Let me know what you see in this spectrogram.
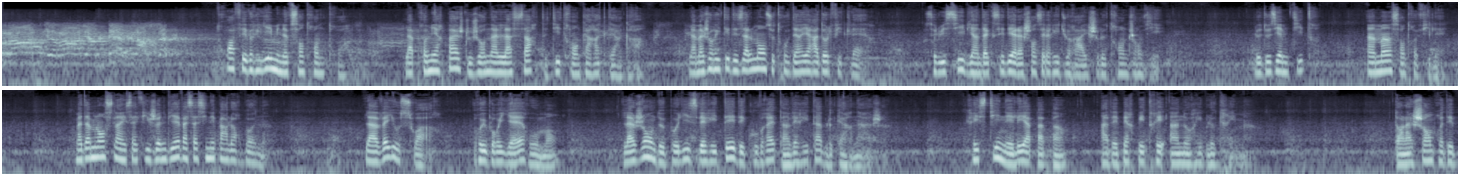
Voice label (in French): Démo voix off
